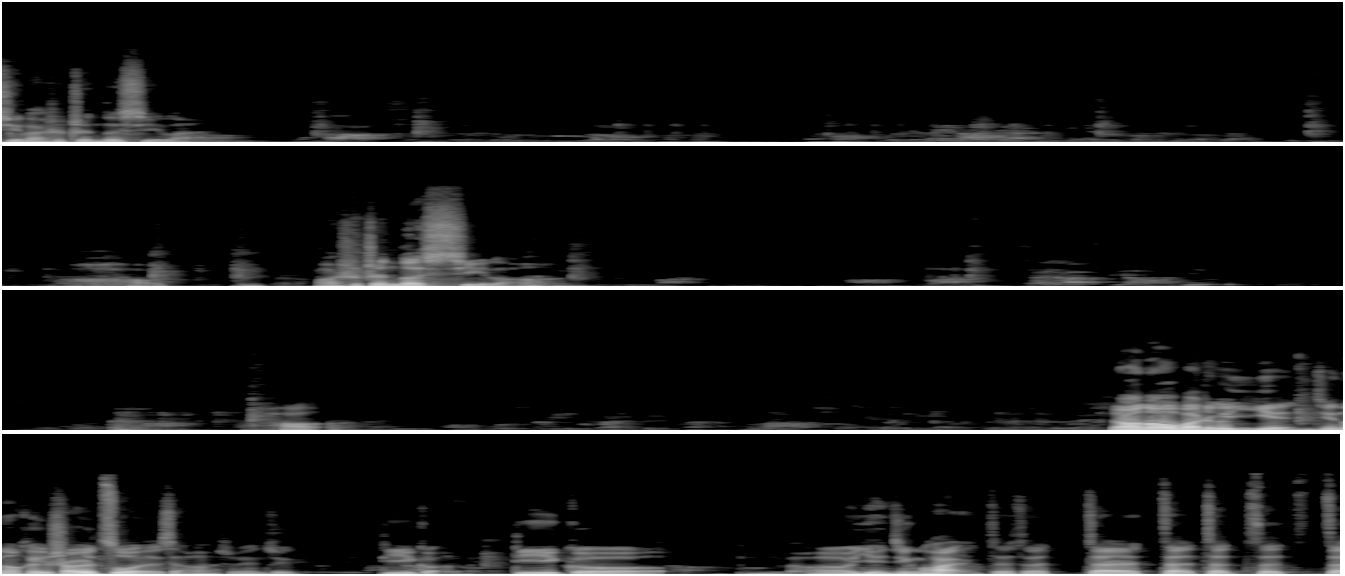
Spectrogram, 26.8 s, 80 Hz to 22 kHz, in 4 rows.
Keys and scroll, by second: 0.1 space, 1.5 space, 1.8 ctrl+z, 2.0 space, 4.7 ctrl+z, 5.4 space, 6.4-8.3 typing, 9.5 space, 11.3 alt+s, 11.4 space, 11.8 1, 13.9 ctrl+z, 14.1 ctrl+z, 14.2 ctrl+z, 14.4 ctrl+z, 14.5 space, 18.3 alt+s, 19.7 s, 19.8 space, 20.5 space, 22.0 ctrl+z, 22.4 space, 22.9 space, 23.1 space, 25.9 ctrl+z.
